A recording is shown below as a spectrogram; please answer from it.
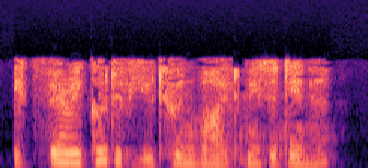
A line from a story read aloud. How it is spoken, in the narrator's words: said Catherine Westfall in a hushed little girl voice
